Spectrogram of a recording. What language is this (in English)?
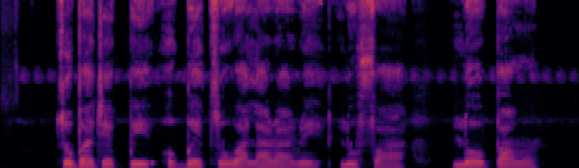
Yoruba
